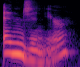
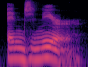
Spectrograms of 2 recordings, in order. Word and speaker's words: engineer: We don't say engineer. We don't say engineer. We say engineer.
